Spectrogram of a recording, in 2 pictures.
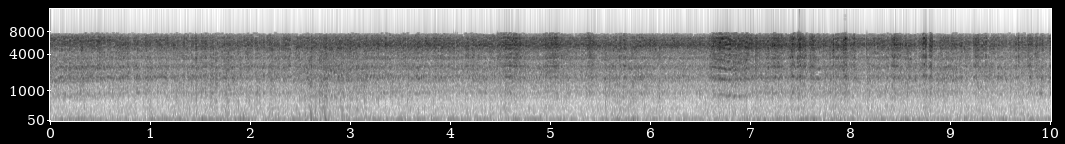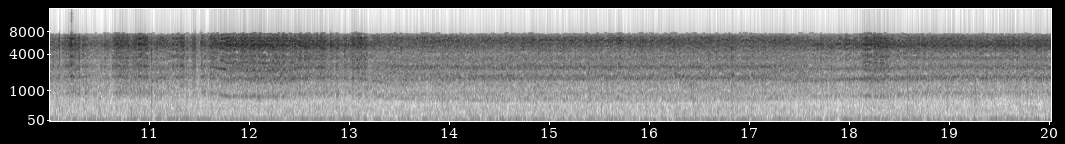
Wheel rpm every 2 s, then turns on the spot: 230, 230, 230, 230, 230, 230, 210, 200, 190, 220.
none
